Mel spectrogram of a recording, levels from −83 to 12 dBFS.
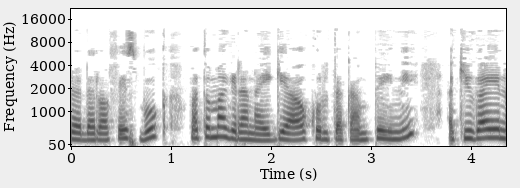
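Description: AAC compression, throughout: the speech stops dead at 12.1 kHz and sounds dull and smeared, likely from AAC-LC quantising hard at a low bitrate near 32 kbps.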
